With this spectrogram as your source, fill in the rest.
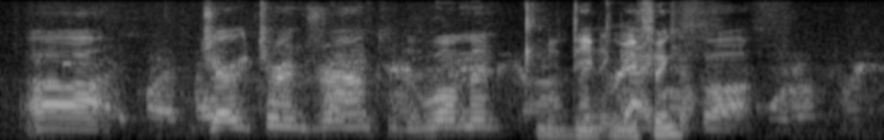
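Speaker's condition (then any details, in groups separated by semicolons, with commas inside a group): No condition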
